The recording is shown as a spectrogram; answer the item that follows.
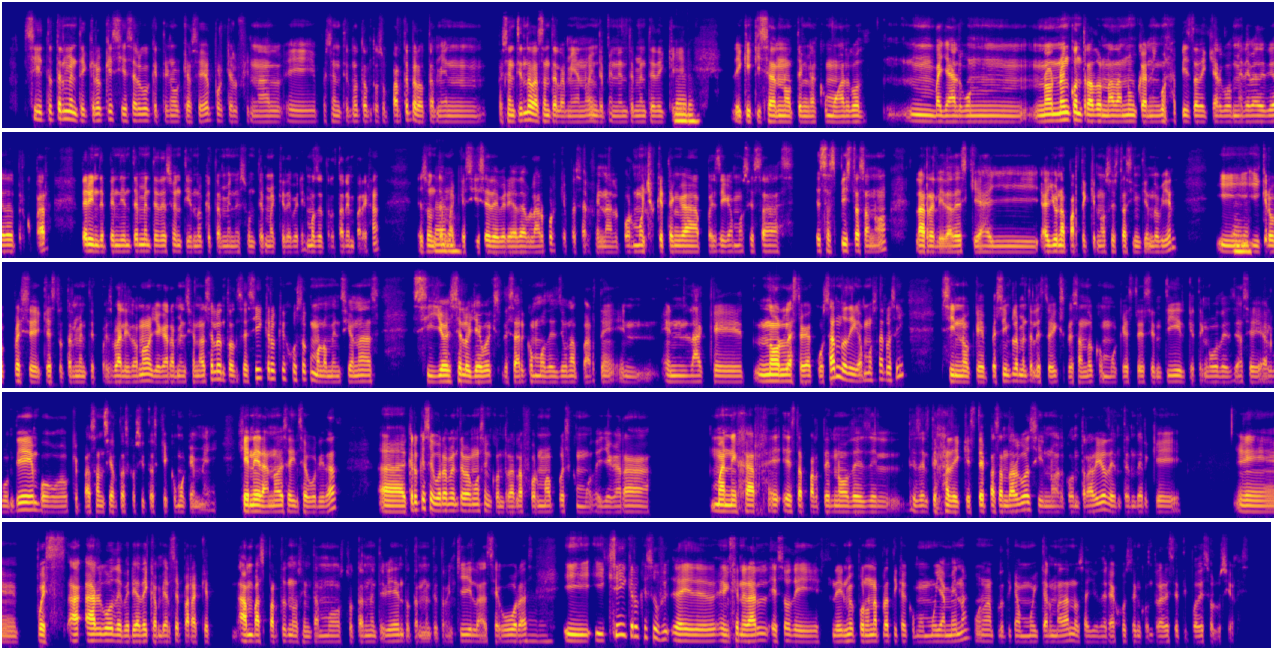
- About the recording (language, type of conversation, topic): Spanish, advice, ¿Cómo puedo expresar mis inseguridades sin generar más conflicto?
- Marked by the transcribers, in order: laughing while speaking: "ninguna pista"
